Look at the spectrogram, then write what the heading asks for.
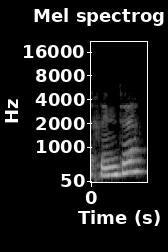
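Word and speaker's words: gente: خ میده خ مثل خ مثل خ مثل خنته و مثل خیرسل خنته یعنی مردم خیرسل هم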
